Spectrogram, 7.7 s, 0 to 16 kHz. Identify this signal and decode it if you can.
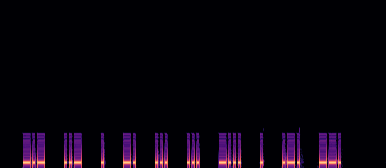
Morse code, heard as a keyed tone, about 25 wpm, spaced as for 15 wpm, 550 Hz. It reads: KUENSSBERG
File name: podcast / News headlines-1x-25x15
